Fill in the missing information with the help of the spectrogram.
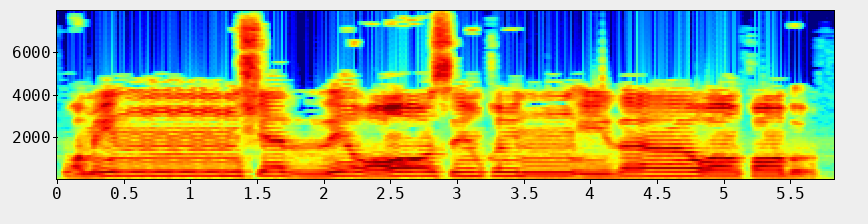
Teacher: را مشدد ہے لیکن را کے نیچے زیر ہے، را کو باریک کریں گے، غین کو موٹا کر کے پڑھیں گے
